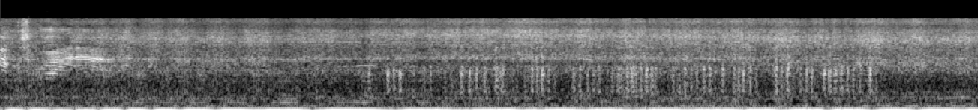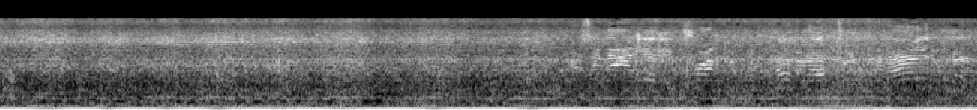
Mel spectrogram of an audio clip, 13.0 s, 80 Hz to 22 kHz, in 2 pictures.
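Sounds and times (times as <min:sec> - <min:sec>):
boat engine drone: 0:00.0 - 0:13.0.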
